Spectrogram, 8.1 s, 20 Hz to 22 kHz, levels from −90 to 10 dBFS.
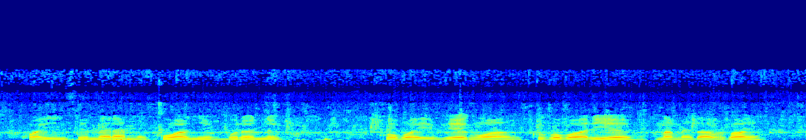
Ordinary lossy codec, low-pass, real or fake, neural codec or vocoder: MP3, 48 kbps; 19.8 kHz; real; none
